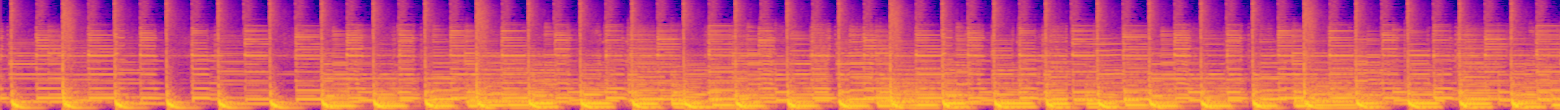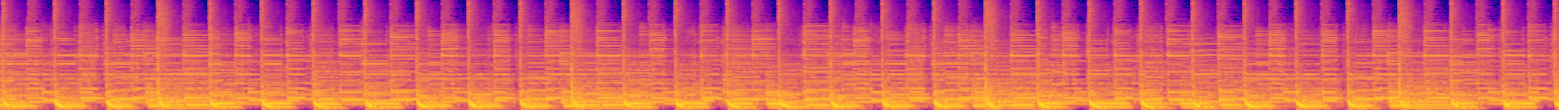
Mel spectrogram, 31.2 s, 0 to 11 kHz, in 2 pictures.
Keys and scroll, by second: 10.9 Return, 12.8 ctrl+KP_Add, 28.1 ctrl+KP_Add, 28.4 ctrl+KP_Add, 28.5 ctrl+KP_Add, 28.6 ctrl+KP_Add, 28.8 s, 29.9 [.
